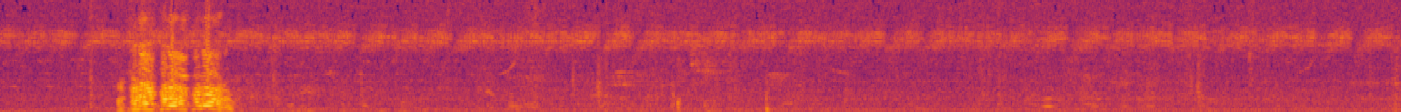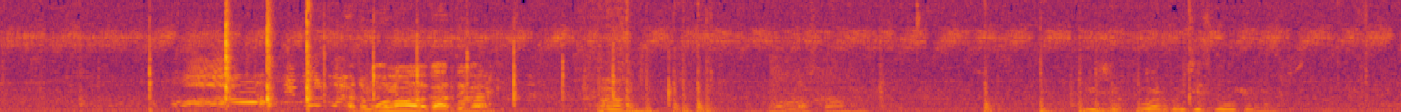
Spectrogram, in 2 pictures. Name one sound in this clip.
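Young men shout to each other across an open field, heard from a distance.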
